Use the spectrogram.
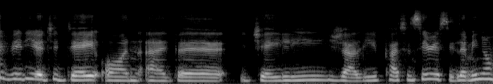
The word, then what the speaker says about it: Jalie: jelly jelly jelly so turns out it's pronounced jelly hopefully I've said that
